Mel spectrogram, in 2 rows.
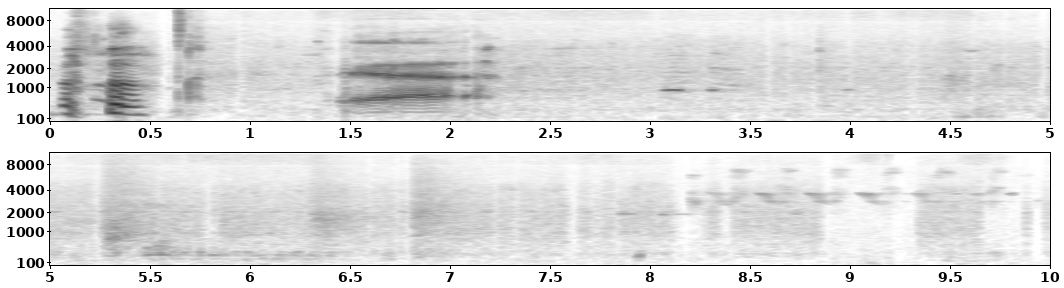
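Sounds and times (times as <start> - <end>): faint scattered noises: 0.0 - 10.0
person making short vocal sound: 1.5 - 2.2.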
